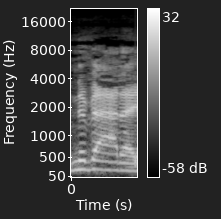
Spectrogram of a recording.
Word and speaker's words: Nevada: And you always have to say it correctly. Nevada. You got to call it Nevada.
